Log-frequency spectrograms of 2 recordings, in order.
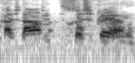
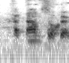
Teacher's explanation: some of the consonants are slightly different, and the emphasis tends to be on the last syllable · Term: Sephardi pronunciation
